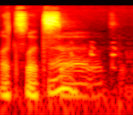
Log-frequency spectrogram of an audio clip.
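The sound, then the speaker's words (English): A short bird call: a few loud, clucking, chicken-like bursts with a harsh hiss, then fading, warbling notes that trail off within about a second. “There's the bird. That's the bird right there.”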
